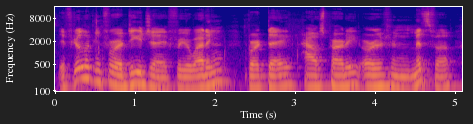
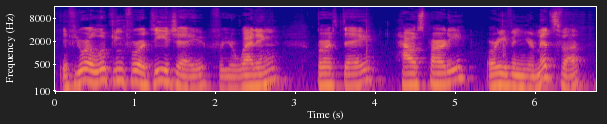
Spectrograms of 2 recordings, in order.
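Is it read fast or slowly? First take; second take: fast; slowly. First: It is read quickly and blurred together. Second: It is read slowly and clearly enunciated.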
